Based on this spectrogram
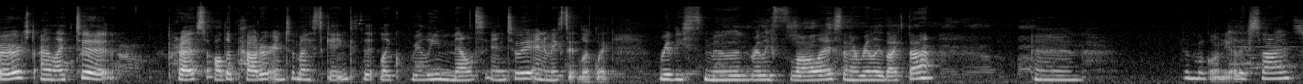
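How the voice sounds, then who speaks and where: A woman speaks at a moderate pace with a fairly high pitch. Long, frequent pauses break up her speech over noticeable background noise. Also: ordinary pitch variation. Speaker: beauty vlogger. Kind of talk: makeup tutorial.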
